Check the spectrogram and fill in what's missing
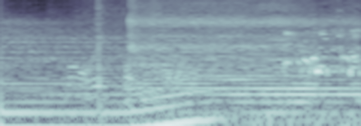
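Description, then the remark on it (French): Loud real hens clucking and squawking in a dense flurry as they lay eggs at the end of a song, with a warbling, gobble-like quality that almost suggests a turkey; no one speaks. “mais à la fin, ce sont de vraies poules qui pondent.”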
